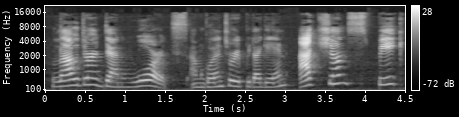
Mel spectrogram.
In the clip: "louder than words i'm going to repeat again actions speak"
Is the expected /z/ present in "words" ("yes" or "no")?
no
